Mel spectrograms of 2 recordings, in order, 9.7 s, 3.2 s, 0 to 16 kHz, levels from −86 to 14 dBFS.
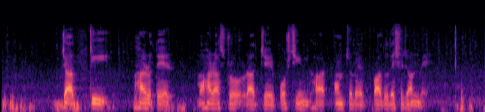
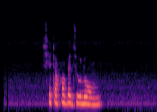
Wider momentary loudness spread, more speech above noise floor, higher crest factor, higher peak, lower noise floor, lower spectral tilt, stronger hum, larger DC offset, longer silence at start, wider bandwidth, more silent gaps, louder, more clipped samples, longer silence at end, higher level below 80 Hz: first, 18 LU vs 12 LU; second, 24 dB vs 37 dB; about the same, 20 dB vs 18 dB; first, -2 dBFS vs -6 dBFS; second, -44 dBFS vs -56 dBFS; second, -8 dB/octave vs -11.5 dB/octave; neither; neither; second, 0.05 s vs 1 s; first, 7.4 kHz vs 4.9 kHz; neither; about the same, -21 LUFS vs -20 LUFS; neither; second, 0.25 s vs 1.1 s; first, -44 dBFS vs -74 dBFS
